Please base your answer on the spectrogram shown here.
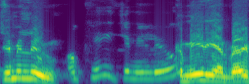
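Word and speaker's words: Jimi Lou: Ji is J M I Lou. Jimmy Lou. Oh, is that how you pronounce? That's Jimmy Lou.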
